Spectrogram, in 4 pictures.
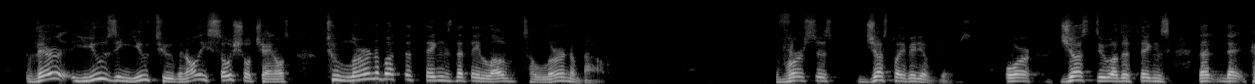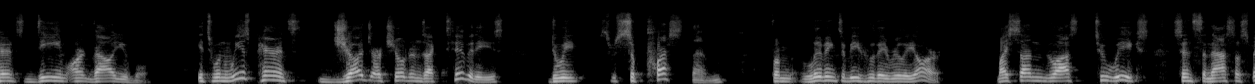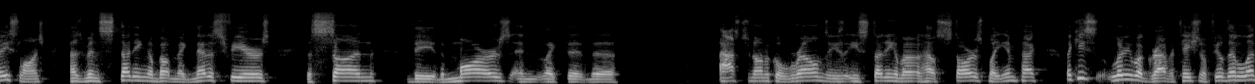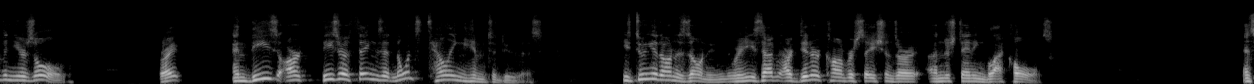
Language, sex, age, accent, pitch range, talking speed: English, male, 40-59, American, 135-180 Hz, 160 wpm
